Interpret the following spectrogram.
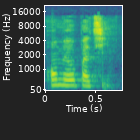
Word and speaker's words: homéopathie: on a homéopathie h homéopathie voilà le H il n'est pas prononcé en français hein du tout sauf que on peut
